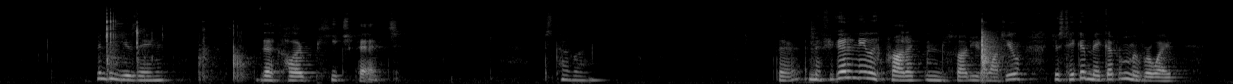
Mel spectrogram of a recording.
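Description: A young woman talks close by, calmly and casually.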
